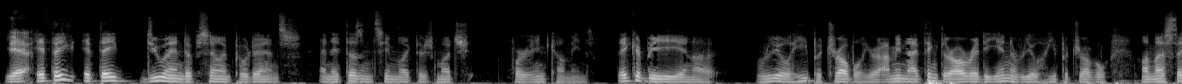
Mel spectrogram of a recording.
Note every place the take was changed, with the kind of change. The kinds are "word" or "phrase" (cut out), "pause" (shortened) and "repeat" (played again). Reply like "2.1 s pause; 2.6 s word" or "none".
3.1 s pause; 6.1 s pause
